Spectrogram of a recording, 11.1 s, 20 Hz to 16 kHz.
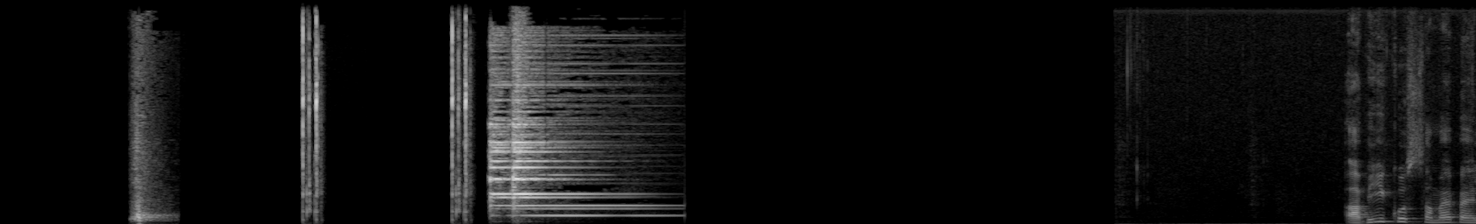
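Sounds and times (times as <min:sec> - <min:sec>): notification bell chime: 0:03.7 - 0:05.2.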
